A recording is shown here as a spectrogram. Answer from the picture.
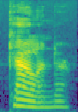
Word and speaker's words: calendar: have Cal and dar my primary stress is on the Cal the first syllable no secondary stress the middle syllable is schah and the final syllable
